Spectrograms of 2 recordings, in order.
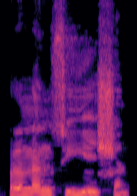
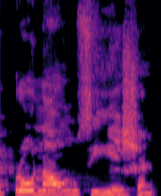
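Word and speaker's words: pronunciation: रहेगा focus on द प्रोनंसिएशन इसको लोग गलत बोलते हैं इसको बोलते हैं प्रोनाउंस एशन ओके लेकिन प्रोनाउंस एशन नहीं है ये देखिए एक लैंग्वेज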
